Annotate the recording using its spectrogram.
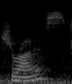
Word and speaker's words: Sarunas: I'll say it again. – Sharonis. – Sharonis. Sharon. – Sharonis. – Yeah, Sharonis. Yeah. – Sharonis. – Yeah, the spelling doesn't help at all. So. – No. How do you spell it? – It's S A R U N A S. – That's how they do it in Lithuania.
